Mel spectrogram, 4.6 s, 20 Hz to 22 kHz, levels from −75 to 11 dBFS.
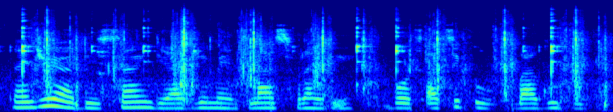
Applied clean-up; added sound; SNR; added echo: none; Cat; -3 dB; none.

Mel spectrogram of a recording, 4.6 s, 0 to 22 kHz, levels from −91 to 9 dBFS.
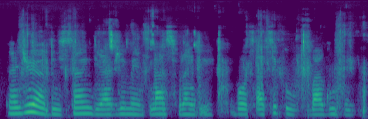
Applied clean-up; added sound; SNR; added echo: neural mask model Resemble Enhance denoiser.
